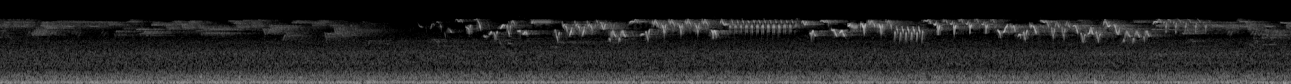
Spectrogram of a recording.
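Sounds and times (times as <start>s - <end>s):
winter wren singing: 0.0s - 12.8s
steady low hum: 4.2s - 12.8s.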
